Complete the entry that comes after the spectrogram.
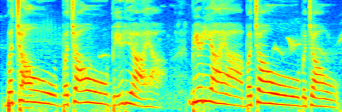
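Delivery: drawn-out mock shouts for help; acted cry for help. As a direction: call out to the village, each cry falling away. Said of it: "जोर जोर से चिल्लाना शुरू कर दिया".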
